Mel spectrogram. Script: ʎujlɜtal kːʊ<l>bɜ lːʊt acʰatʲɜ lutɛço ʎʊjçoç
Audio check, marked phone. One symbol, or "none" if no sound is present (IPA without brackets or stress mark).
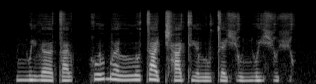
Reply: l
